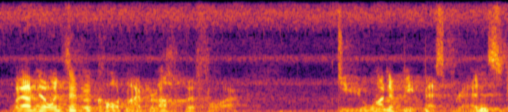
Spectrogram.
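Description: A man puts on a menacing character voice with a very deep, low pitch, speaking at a moderate pace over clear background noise and a clear echo. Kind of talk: improv comedy scene. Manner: menacing, then friendly.

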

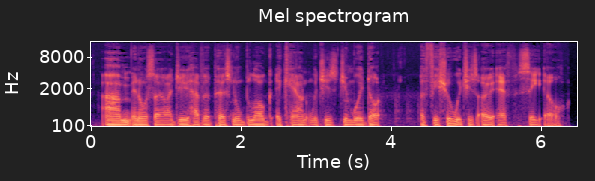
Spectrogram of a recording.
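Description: A man's very deep, low voice comes through on a very clean recording over a silent background. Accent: Australian. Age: young. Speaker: young photographer. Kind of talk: casual chat.

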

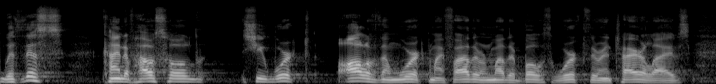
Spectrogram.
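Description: A man with an American accent and an ordinary speaking voice, medium pitch, ordinary pitch variation and a moderate pace. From US Midwest, Wisconsin. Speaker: actor turned interior designer. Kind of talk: interview. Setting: country club.

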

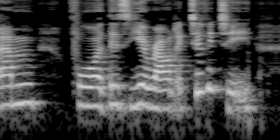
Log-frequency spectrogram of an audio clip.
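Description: This woman has a fairly high voice. She speaks at a very slow pace. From Germany. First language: German. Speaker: business development manager at an art supply company. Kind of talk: interview.

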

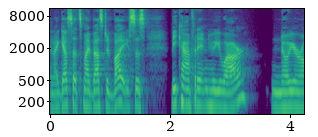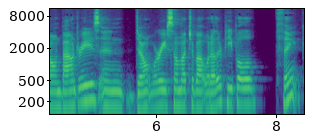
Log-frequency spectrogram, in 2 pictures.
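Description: Over a very clean recording with a silent background, a woman with a fairly low pitch speaks at a moderate pace with fairly even intonation. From Michigan. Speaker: teacher. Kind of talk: casual interview.

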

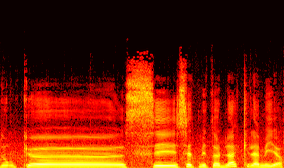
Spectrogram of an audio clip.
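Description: This is a woman speaking at a moderate pace. Noticeable background noise can be heard. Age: 50s. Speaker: bike commuter. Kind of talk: testimony. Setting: outdoors at a car park. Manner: animated.

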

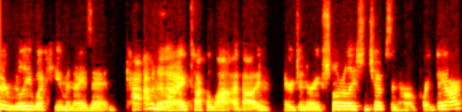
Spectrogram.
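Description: A woman speaks at a very fast pace. Her voice is somewhat breathy. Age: 20s. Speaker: podcast co-host.

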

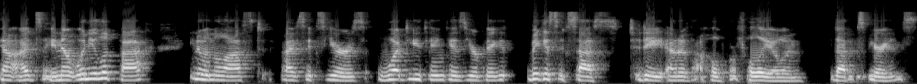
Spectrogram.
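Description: Using an ordinary speaking voice, a woman talks at a moderate pace and medium pitch with ordinary pitch variation. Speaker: podcast host. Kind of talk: interview.

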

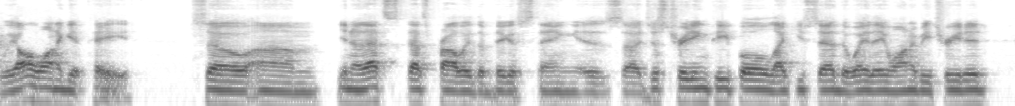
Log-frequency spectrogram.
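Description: A man with a normal speaking voice, fairly low pitch, fairly quick pace and fairly even intonation. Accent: American. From Florida, West Pasco area. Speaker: mortgage loan officer. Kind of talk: casual interview.

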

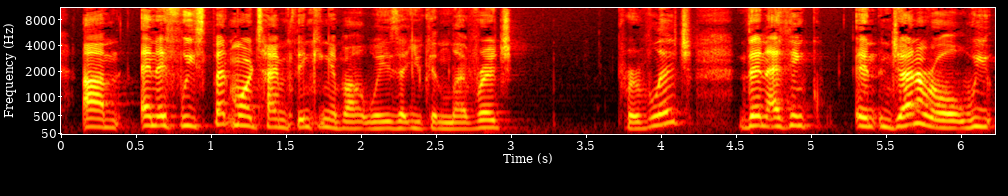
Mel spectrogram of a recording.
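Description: In a normal speaking voice, the speaker moves at a fairly quick pace with lively intonation, on a very clean recording with a silent background. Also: woman. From Worcester, Massachusetts (born in Ecuador). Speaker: youth services director and community organizer. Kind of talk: casual interview.

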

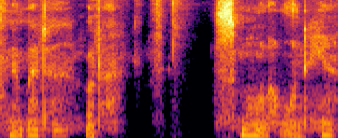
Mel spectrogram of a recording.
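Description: A man whispers at a fairly slow pace. His tone is calm and soothing. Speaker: sleep story narrator. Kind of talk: ASMR sleep story roleplay. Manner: soft, slow, gentle whisper-like delivery; calm, soothing, personal-attention tone.

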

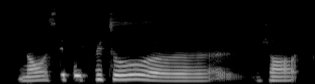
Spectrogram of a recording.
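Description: A dark, mellow tone with lively intonation comes through a dry, close sound with no echo. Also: woman. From Senegal (Dakar). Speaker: fashion model. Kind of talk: interview.

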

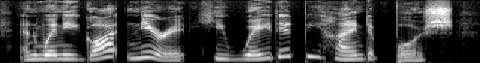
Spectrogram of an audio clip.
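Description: A woman speaks at a moderate pace in a fairly high pitch, her pitch swinging very widely in an animated, dramatic tone. The sound is dry and close, with no echo. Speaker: bedtime story narrator. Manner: animated, dramatic, soothing.

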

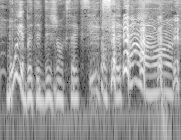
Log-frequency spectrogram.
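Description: Noticeable background noise sits behind a woman whose voice has a dry, close sound with no echo. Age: 50s. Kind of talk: casual chat.

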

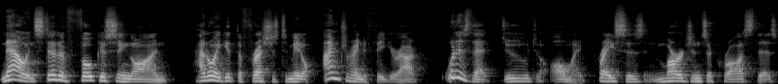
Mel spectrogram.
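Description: Speaking fairly quickly with hardly any pauses, a man with a Midwestern American accent uses a fairly high pitch and lively intonation. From US Midwest, Illinois. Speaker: tech company founder, former restaurant operator. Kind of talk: interview conversation.

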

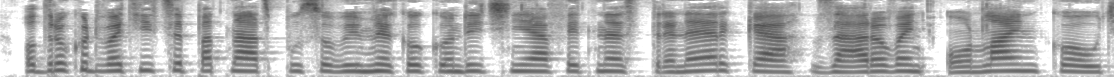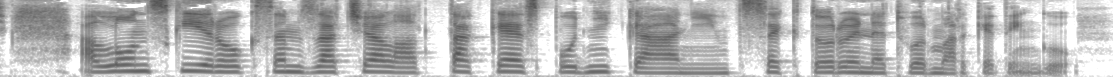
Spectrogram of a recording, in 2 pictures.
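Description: On a very clean recording with a silent background and a dry, close sound with no echo, a woman speaks in a normal speaking voice at a fairly high pitch and moderate pace. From Moravia, Czechia. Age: 20s. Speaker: fitness trainer and podcast host. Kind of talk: scripted monologue. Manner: upbeat.

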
